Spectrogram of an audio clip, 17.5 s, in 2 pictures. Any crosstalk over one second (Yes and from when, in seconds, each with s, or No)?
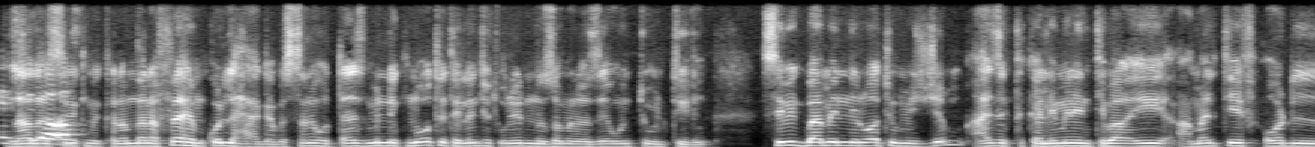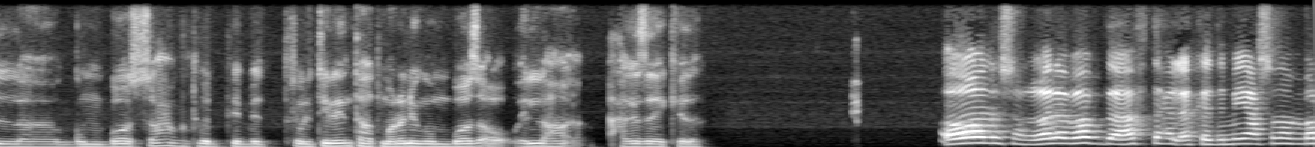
No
